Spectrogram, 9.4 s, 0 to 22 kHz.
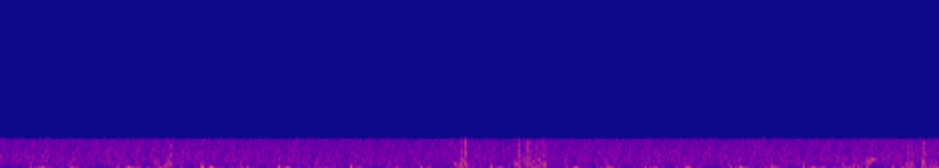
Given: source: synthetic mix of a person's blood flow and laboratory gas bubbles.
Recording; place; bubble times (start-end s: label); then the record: Doppler ultrasound of blood flow; precordium
1.52-1.56 s: bubbles
1.62-1.73 s: bubbles
1.78-1.84 s: bubbles
4.50-4.72 s: bubbles
5.09-5.49 s: bubbles
5.70-5.75 s: bubbles
8.48-8.77 s: bubbles
9.02-9.13 s: bubbles
9.17-9.40 s: bubbles
From the record:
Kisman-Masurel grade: 222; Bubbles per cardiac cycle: several, 3 to 8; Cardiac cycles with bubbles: 10 to 50%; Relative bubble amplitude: moderate (0.250 to 0.450); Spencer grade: 2 (many but less than half of the cardiac periods contain bubble signals, singularly or in groups); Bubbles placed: anywhere in the cardiac cycle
